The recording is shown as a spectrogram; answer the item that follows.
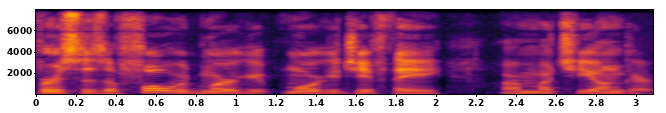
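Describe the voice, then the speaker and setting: A man with an American accent, a plain, everyday voice, medium pitch, ordinary pitch variation and a moderate pace, in a very clean recording with a silent background and a dry, close sound with no echo. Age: 60s. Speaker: radio host. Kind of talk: interview.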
